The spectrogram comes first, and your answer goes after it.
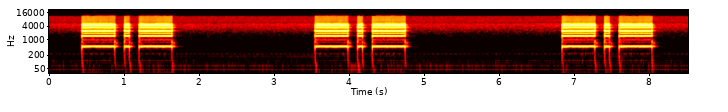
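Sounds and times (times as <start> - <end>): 
Morse code letter K beeps: 0.4 - 1.7, 3.6 - 4.8, 6.8 - 8.1.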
